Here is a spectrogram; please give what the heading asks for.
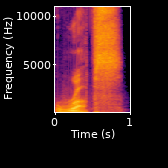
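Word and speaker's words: Roughs: But so this specific outpost was called Fort Ruffs. Fort Ruffs. Ruffs. Spelled like R O U G H S.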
